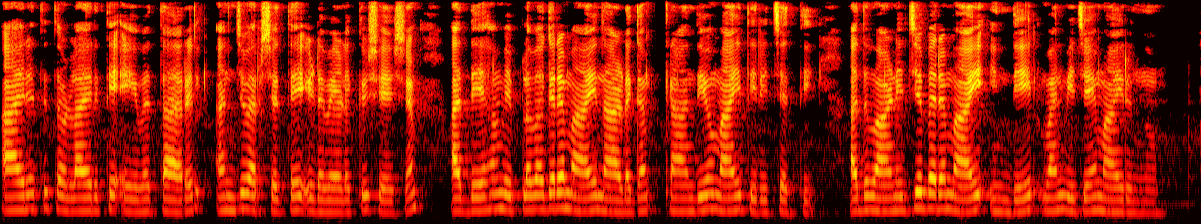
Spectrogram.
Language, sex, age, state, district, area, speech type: Malayalam, female, 18-30, Kerala, Malappuram, rural, read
